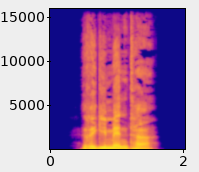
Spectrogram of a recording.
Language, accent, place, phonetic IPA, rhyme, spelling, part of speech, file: German, Germany, Berlin, [ʁeɡiˈmɛntɐ], -ɛntɐ, Regimenter, noun, De-Regimenter.ogg
- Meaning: nominative/accusative/genitive plural of Regiment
